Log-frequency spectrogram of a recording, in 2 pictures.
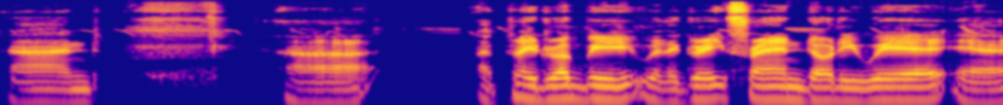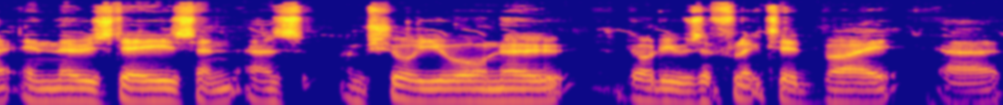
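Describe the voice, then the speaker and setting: A man who farms and once played rugby, introducing himself and a charity cycling challenge, with frequent hesitant pauses. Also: on the low side, pushed and bright, no room sound. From Scotland. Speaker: farmer and former rugby player. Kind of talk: personal introduction to camera.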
